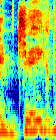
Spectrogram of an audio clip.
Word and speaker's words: JVKE: Golden Hour by Jake, but it's spelled J-V-K-E.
